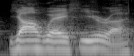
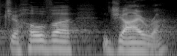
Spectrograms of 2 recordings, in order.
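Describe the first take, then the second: First: The name begins with a 'y' sound. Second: The name begins with a 'j' sound. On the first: This is closer to the original Hebrew. The speaker calls it right. "I think Yahweh is the more accurate pronunciation" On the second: This is the familiar form from older English usage. The speaker calls it wrong. "two different ways of pronouncing the same uh, Hebrew word"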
